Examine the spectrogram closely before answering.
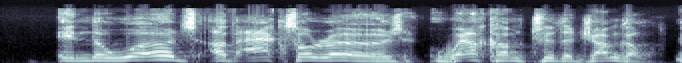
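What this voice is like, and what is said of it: Attempted British accent, not very good. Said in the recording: “I will not do a good British accent”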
